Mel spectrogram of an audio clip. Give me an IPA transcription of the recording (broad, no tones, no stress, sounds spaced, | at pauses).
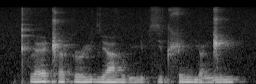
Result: kʰ l ɛ ǁ œ k ɹ y d lʲ a ð u b nʲ ɛ p sʲ œ d ʂ i n j œ ŋ͡ǁ i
